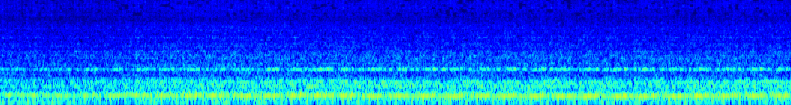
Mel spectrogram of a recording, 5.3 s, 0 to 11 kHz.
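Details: 2015 Chevrolet Tahoe, engine cold at idle, code P0300: loud idle with an uneven, stumbling beat and a wavering low hum; a roaming misfire across cylinders, mostly cylinder 1, traced to damaged spark plugs.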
